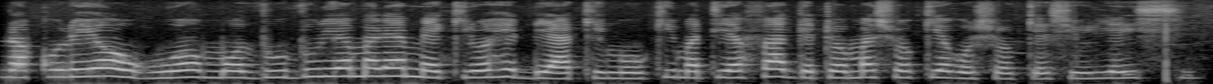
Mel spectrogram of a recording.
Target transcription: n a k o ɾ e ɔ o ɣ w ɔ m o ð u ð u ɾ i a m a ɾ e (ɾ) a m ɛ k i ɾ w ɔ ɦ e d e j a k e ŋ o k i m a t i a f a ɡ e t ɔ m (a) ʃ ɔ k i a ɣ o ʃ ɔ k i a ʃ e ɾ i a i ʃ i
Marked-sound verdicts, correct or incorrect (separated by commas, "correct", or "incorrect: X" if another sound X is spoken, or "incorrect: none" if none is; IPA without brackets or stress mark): incorrect: none, correct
